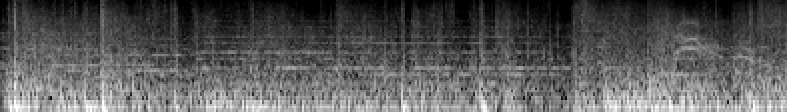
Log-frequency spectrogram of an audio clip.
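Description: Rapid gunfire in the co-op shooter Remnant: From the Ashes as a player fires at an enemy, dense crackling bursts mixed with mechanical clanks and impacts, loud and continuous with no voices.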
